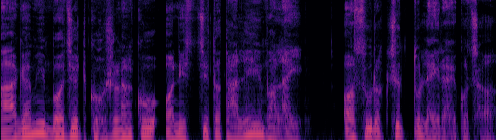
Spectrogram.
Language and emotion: Nepali, fearful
